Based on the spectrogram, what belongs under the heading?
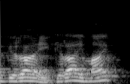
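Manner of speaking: lightly put-on Australian greeting; Australian accent. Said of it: "That's my Australian impression".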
